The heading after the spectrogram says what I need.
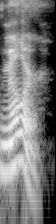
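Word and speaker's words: Millar: people working on it ghost riter everybody Mark Miller that's how you say his name unless someone doesn't know and then we all say malar together um oh wait Who's the artist Valerio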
